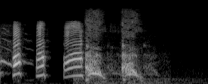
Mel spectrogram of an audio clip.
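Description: A quick run of about five gruff, growling barks in a rapper-style bark effect, loud and close, with the last ones rougher and a short echo trailing off.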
